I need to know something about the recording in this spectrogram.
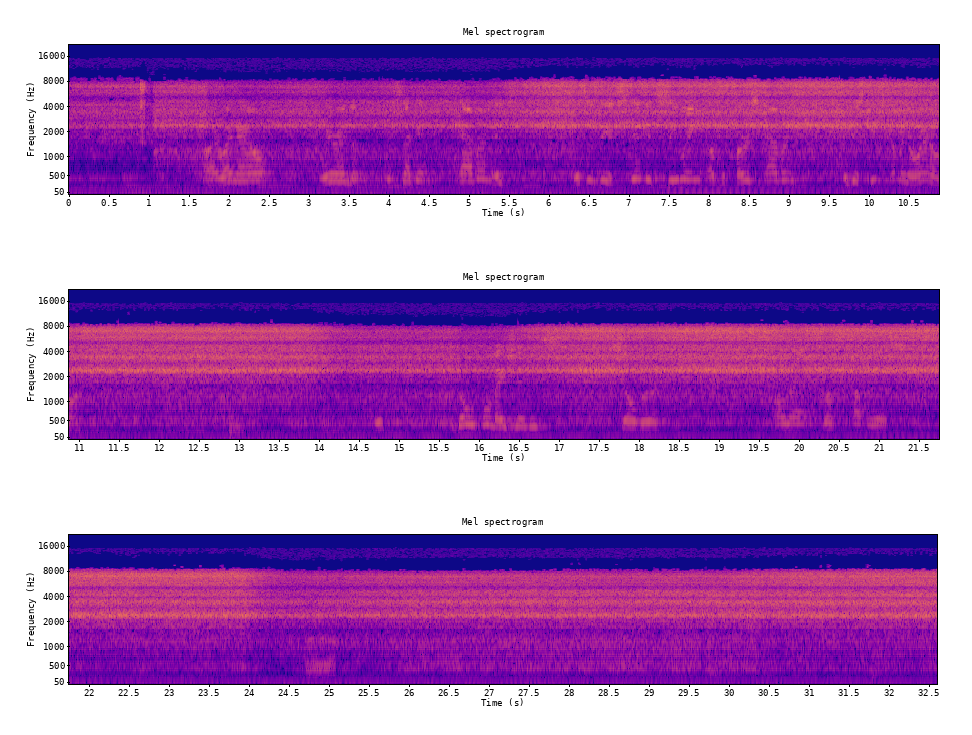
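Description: A steady, loud hiss runs throughout, with indistinct voices talking off and on through the first two-thirds or so.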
